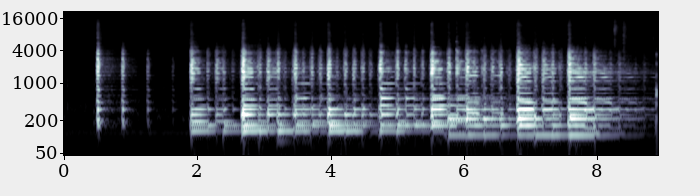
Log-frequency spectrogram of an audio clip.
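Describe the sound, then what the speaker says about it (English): An electric guitar plays a few plucked notes, then strummed chords ring out with a trailing echo that repeats each attack and fades behind it. "I will typically have like a little bit of delay on there"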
